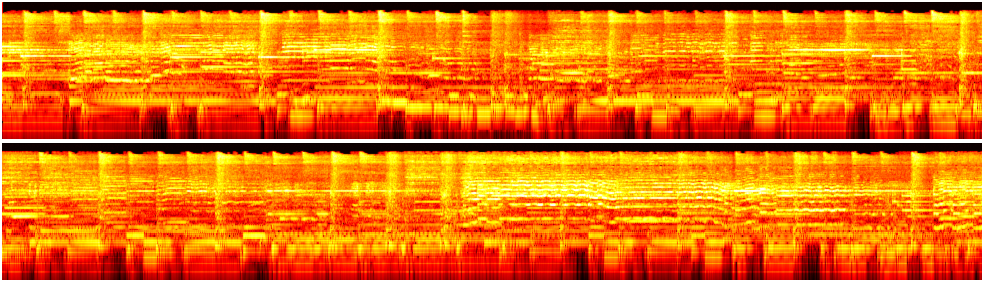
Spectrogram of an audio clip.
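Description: Live band playing a slow blues-soul ballad with no vocals: saxophone over electric guitars, keyboard and drums, with a steady beat. In the last third a lead line is played with a strong vibrato.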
